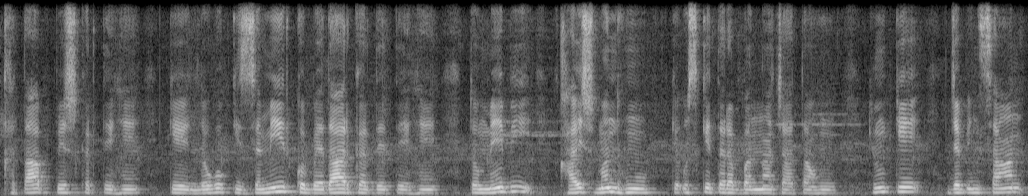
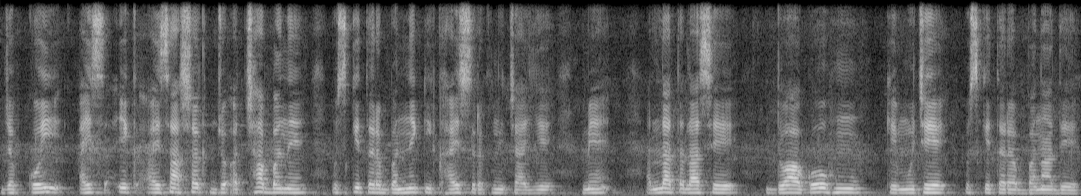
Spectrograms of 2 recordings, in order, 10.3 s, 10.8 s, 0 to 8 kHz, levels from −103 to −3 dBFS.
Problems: constant background noise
